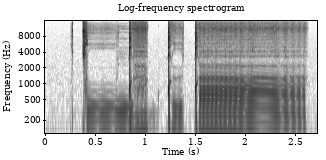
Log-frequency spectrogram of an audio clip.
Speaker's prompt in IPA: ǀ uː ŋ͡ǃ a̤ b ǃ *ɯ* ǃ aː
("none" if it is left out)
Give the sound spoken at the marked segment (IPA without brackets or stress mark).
ɯ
